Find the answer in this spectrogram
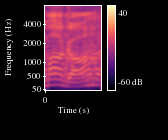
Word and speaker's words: Maga: the violin violinist zultan Maga and you have heard the name rightly it's spelled m a g a Maga I told him that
